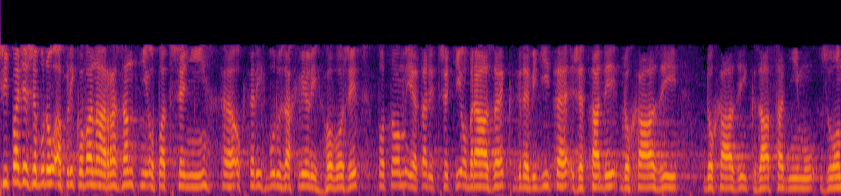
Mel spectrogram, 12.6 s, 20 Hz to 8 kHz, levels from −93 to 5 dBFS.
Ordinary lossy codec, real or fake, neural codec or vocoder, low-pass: AAC, 16 kbps; real; none; 7.2 kHz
